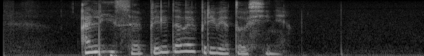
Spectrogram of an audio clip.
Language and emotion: Russian, positive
